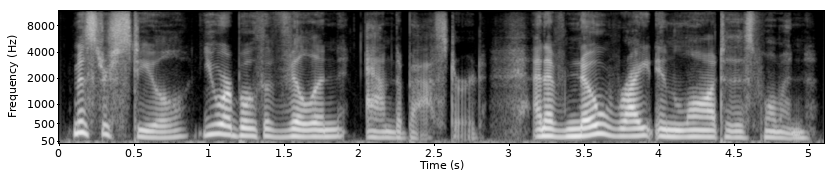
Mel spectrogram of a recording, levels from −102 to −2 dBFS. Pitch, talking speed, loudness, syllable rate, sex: 175 Hz, 225 wpm, -19 LUFS, 5.6 syllables/s, female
